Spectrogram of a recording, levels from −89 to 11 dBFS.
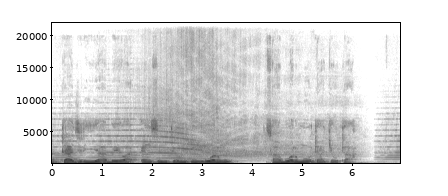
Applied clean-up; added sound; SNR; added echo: none; Vehicle; 16 dB; none.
